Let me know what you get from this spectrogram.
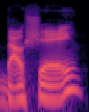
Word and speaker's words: Boucher: And then Chris uh, Boucher, I think it's Boucher. I don't think you pronounce the R, but I could be getting that wrong.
